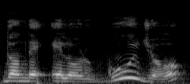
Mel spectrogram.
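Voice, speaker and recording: A male pastor preaches in a fairly high voice to his congregation. He keeps the sermon light and joking and slips easily into English phrases. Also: very animated, extremely slow, dark tone. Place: church before a congregation.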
